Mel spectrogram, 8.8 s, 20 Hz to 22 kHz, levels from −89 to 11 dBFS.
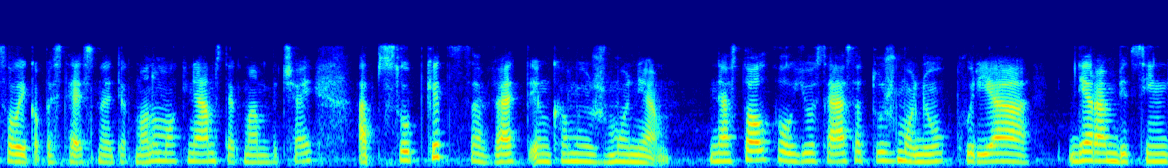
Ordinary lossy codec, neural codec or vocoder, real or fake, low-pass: Opus, 32 kbps; none; real; 7.2 kHz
